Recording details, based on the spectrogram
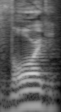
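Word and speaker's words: Volg: In an interview for another gym, we see a Russian boxer named Vorg Zang. His name is spelled V O LG, but it's pronounced with the hard R sound.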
